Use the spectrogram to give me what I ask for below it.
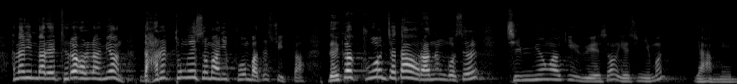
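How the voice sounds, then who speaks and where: A man's voice: high-pitched, fairly bright tone. A male pastor preaching a sermon, telling the story vividly and acting out the quoted lines, with frequent fillers and self-corrections.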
